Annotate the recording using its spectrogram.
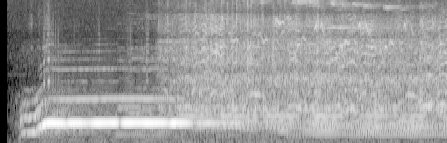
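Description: Show intro: a long howl that slides up and holds one steady pitch for about a second and a half, then fades into a bed of sustained musical tones.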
